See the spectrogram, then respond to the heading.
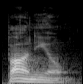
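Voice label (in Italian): "panio", dialetto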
